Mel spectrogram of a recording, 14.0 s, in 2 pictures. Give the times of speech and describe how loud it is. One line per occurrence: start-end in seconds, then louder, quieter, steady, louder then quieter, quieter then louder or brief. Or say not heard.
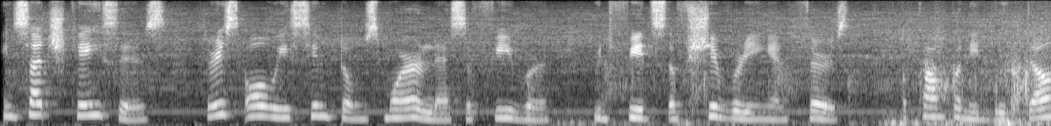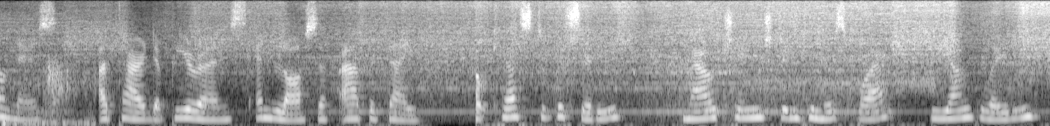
0.0-13.9 steady.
